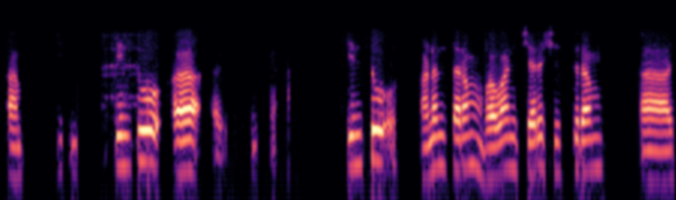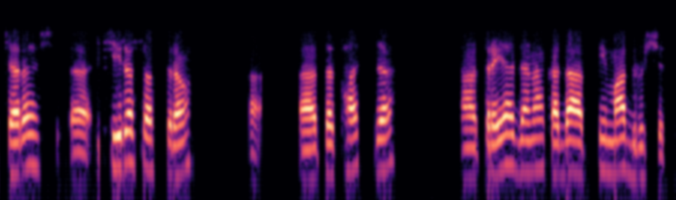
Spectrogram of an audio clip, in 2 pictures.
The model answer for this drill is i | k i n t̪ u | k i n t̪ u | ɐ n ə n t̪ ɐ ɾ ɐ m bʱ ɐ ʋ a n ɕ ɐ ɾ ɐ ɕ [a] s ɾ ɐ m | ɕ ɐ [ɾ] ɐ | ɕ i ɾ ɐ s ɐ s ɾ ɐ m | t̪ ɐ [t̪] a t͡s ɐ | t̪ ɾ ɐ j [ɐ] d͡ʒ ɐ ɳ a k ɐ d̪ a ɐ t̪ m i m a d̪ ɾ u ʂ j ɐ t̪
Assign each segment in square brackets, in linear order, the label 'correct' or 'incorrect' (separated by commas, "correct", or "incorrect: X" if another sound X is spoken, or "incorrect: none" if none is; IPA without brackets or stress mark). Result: incorrect: i, correct, incorrect: t̪ʰ, incorrect: a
